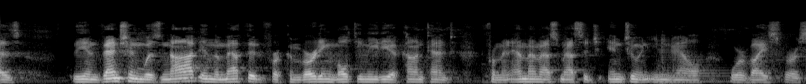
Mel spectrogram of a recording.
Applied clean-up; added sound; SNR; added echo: neural separator model SepFormer DNS4.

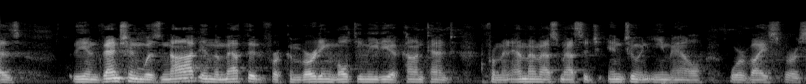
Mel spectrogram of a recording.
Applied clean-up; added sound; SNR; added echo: none; none; none; none.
